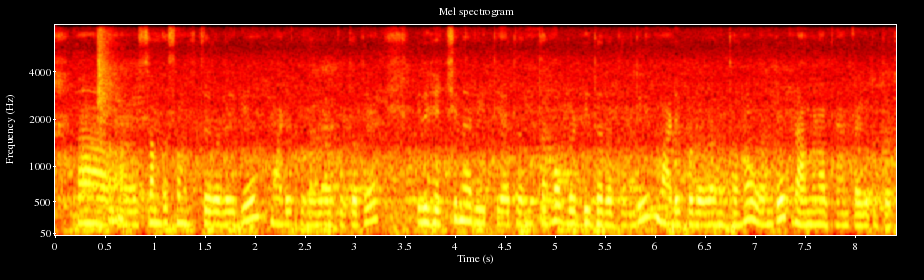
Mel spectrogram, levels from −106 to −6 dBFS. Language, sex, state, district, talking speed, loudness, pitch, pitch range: Kannada, female, Karnataka, Bellary, 100 wpm, -24 LUFS, 180 Hz, 170-200 Hz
